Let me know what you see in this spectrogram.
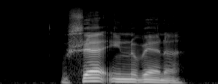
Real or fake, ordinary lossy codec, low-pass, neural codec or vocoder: fake; none; 19.8 kHz; vocoder, 44.1 kHz, 128 mel bands every 512 samples, BigVGAN v2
